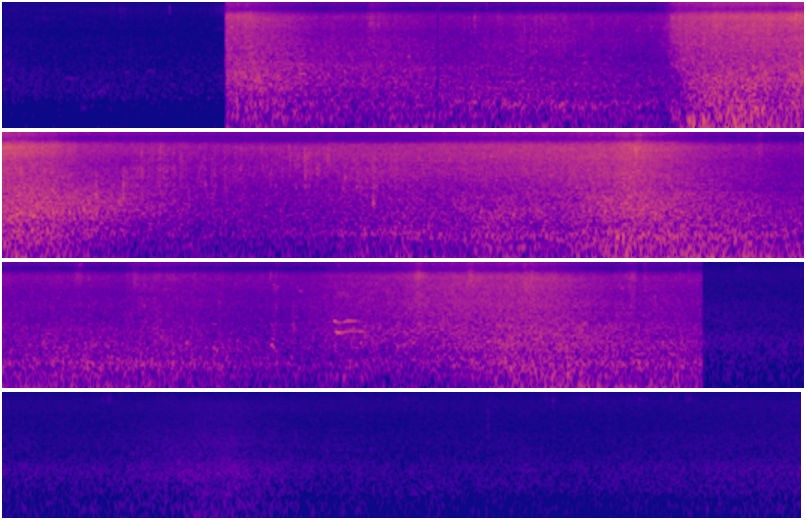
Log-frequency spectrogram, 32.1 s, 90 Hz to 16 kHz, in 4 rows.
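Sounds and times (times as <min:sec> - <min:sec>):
sea waves breaking on shore: 0:02.2 - 0:23.1.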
